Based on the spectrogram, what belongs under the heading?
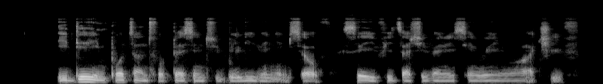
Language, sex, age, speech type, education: Nigerian Pidgin, male, 30-45, spontaneous, tertiary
